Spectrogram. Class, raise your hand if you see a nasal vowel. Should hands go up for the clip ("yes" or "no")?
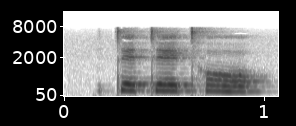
no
